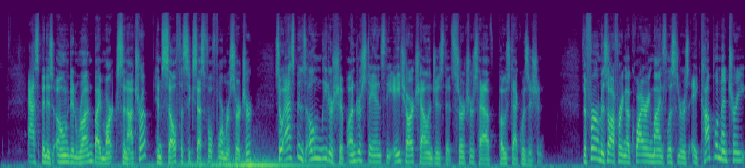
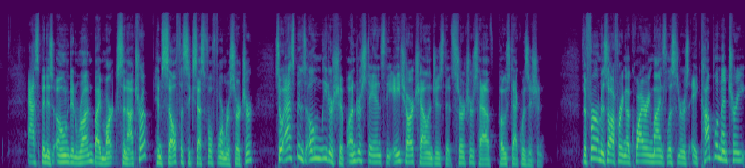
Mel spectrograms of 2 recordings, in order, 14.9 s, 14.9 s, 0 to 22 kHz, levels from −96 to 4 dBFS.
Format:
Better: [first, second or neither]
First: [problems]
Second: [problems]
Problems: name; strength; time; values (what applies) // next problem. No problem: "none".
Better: second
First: low rumble; faint; throughout; 20 dB below the speech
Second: none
